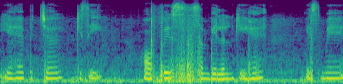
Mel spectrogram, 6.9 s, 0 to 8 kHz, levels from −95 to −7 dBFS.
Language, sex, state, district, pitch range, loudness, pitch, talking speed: Hindi, female, Bihar, Vaishali, 190-205 Hz, -16 LUFS, 200 Hz, 80 wpm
